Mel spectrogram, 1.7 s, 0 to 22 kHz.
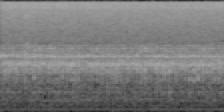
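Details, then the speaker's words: Westinghouse 622 vacuum-tube radio with a replaced volume control, supply raised from about 70 V: a steady low mains hum under faint hiss. The control's contacts have gone high resistance or open, so it acts like an antenna picking up hum. "you can hear that that hum that comes H now that's from the contacts here becoming High Resistance or even opening and then the volume control works more like an antenna than it works like a volume control"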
